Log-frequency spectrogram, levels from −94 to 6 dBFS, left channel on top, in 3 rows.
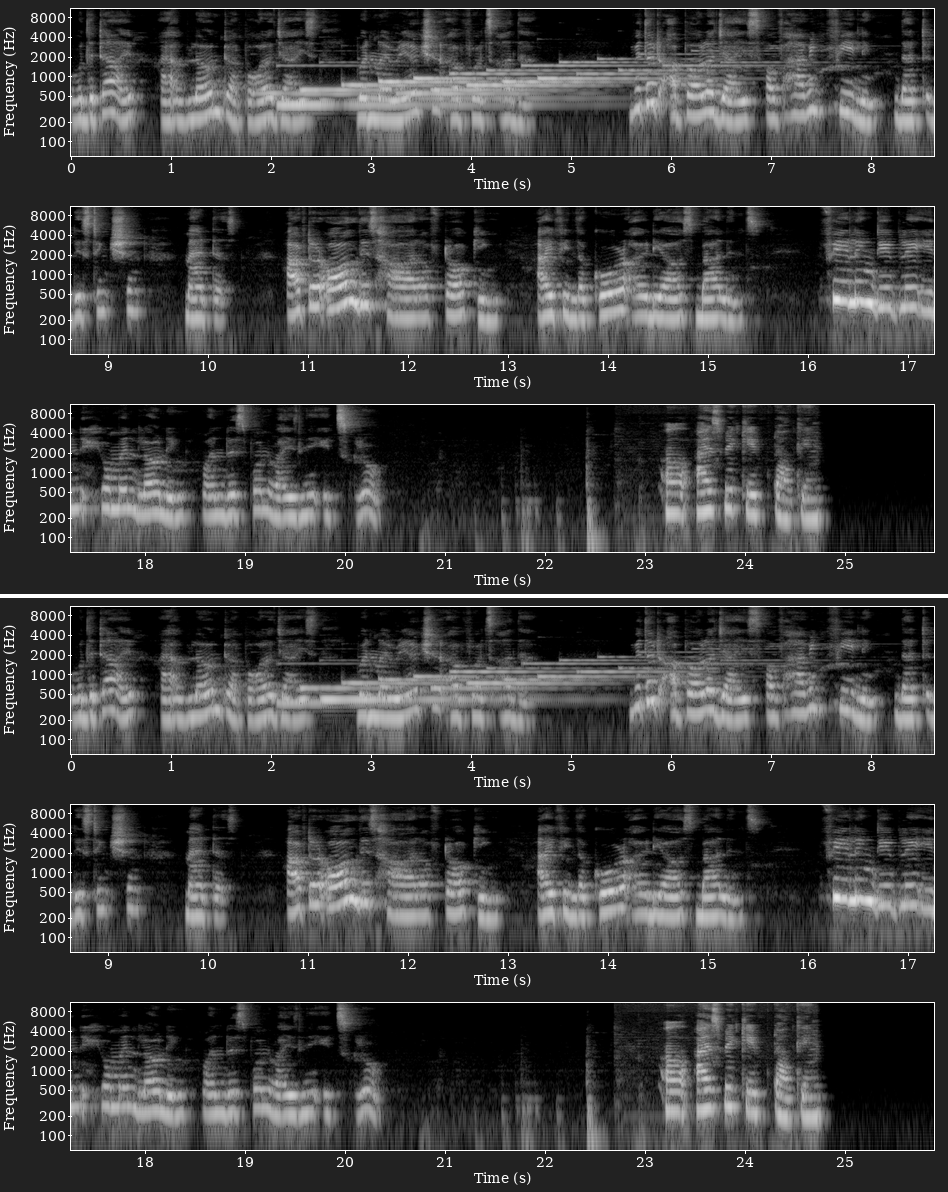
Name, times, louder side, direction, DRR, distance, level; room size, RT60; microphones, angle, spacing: voice 1, 0.0-2.5 2.9-4.6 5.6-9.4 9.8-10.2 10.8-13.0 13.3-15.5 16.2-20.4 22.4-22.5, left 1 dB, 20° left, 0.3 m, -23 dB
Mallet percussion, 1.8-6.8, left 5 dB, 75° left, 0.7 m, -25 dB
voice 2, 23.2-24.7, right 1 dB, 50° right, 0.9 m, -23 dB
3.1 x 2.1 x 2.9 m
head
